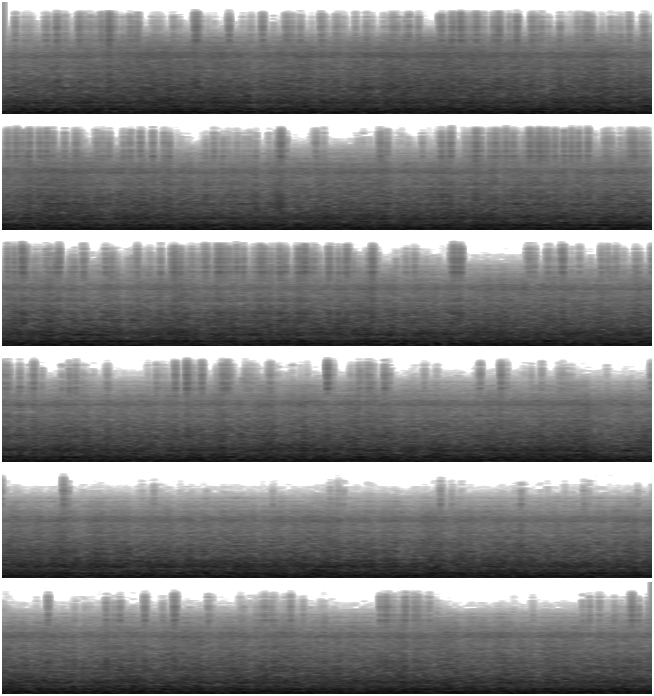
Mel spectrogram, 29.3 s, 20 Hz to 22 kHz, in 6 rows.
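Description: Cabin noise of an E5 series Shinkansen running at speed: a steady, unbroken low rumble with a hum.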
